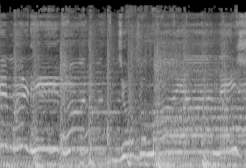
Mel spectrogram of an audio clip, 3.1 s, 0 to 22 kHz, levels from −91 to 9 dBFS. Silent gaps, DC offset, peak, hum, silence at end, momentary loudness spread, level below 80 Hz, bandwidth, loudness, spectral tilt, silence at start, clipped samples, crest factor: none; under 0.1%; -2 dBFS; none; 0 s; 5 LU; -24 dBFS; 19.5 kHz; -13 LUFS; -4 dB/octave; 0 s; under 0.1%; 12 dB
